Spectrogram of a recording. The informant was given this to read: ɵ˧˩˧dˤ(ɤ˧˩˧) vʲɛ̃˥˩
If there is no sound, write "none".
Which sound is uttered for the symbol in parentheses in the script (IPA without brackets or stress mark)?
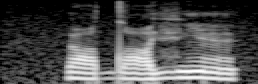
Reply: ɤ˧˩˧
